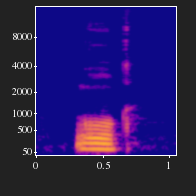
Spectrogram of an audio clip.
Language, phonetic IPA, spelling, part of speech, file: Polish, [ɡwuk], głóg, noun, LL-Q809 (pol)-głóg.wav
